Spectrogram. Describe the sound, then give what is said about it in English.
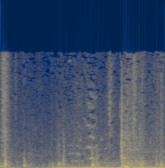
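A door swings shut with a firm thump, followed by a few smaller knocks over a steady low hum and quiet background noise. “Close the door.”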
